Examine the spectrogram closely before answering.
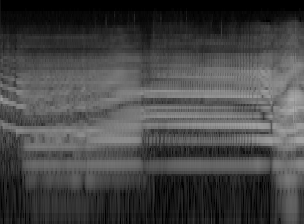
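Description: Baritone saxophone playing long held notes in a solo improvisation: a note sliding down at the start, a higher note entering about three seconds in, and a louder, rising swell near the end, with a steady low tone sounding beneath.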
